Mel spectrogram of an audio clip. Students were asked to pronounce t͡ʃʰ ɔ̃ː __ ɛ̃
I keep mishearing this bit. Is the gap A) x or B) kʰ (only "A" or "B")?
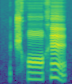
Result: A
